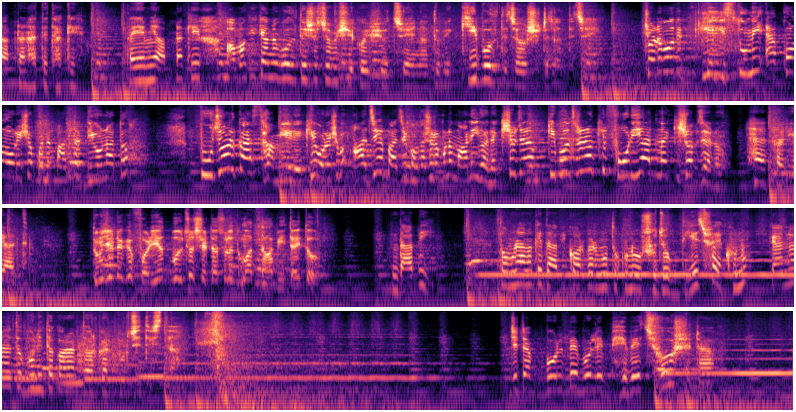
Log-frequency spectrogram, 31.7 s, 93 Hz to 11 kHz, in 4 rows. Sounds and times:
Music: 0.0 - 31.6.

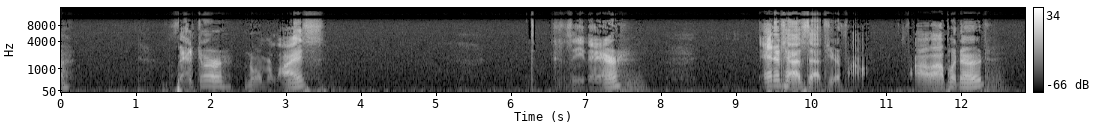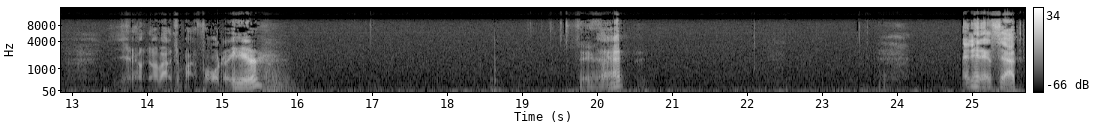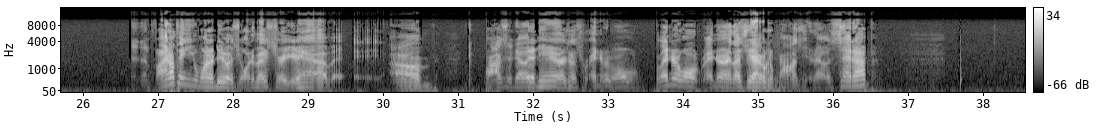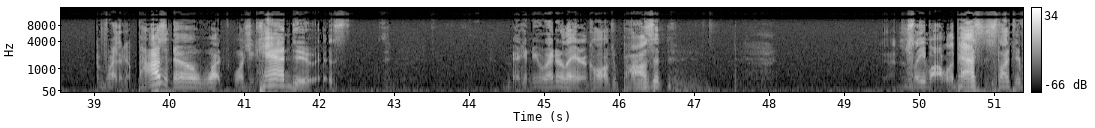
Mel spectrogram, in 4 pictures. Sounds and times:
Speech: 0.0 - 0.2, 1.5 - 3.6, 6.6 - 7.6, 9.3 - 12.5, 13.6 - 15.8, 19.7 - 20.4, 24.9 - 25.7, 26.6 - 30.8, 31.4 - 36.6, 39.0 - 42.4, 44.5 - 46.8, 49.6 - 51.3.

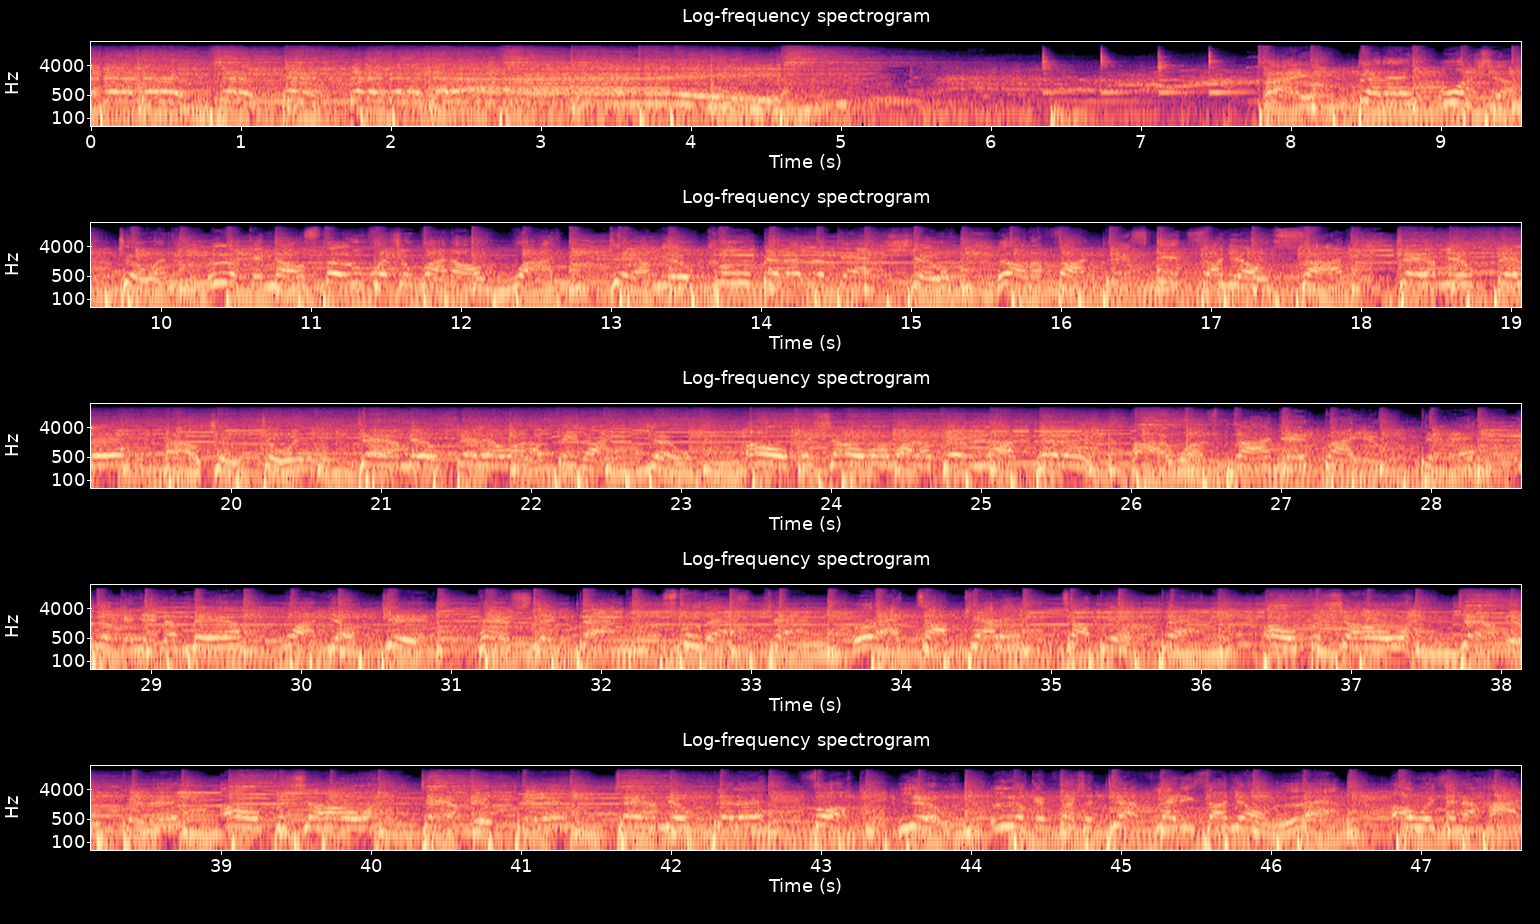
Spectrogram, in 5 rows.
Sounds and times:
Music: 0.0 - 47.6.

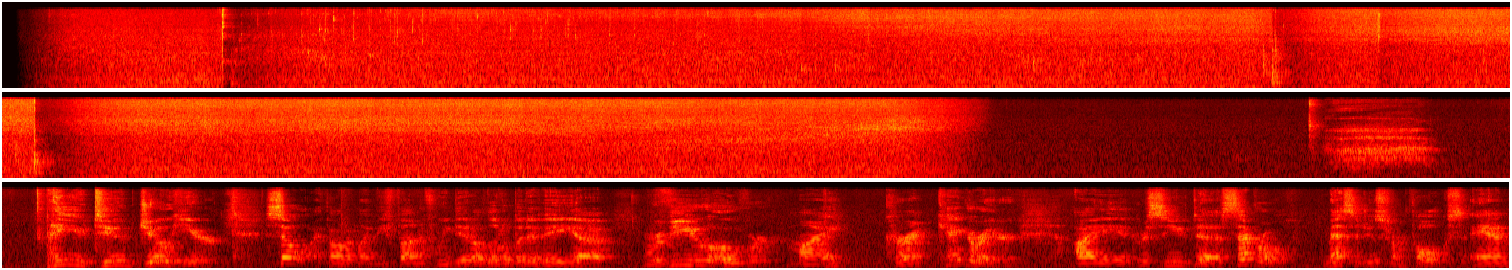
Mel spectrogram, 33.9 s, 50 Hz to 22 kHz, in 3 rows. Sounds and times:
Inside, small room: 0.1 - 33.9
Water tap, faucet: 1.6 - 18.7.

